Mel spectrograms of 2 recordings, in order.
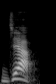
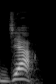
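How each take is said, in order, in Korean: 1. 한 음절로 줄여서 발음해요, ja. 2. 한 음절로 줄여서 발음해요, ja.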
